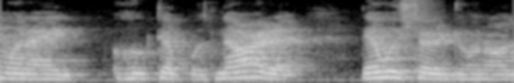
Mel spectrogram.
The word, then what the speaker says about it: Narada: yeah and is it narada or is it narda i've i've always been saying it wrong if it's not narada it looks like narada because that's the way it's spelled and that's the way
